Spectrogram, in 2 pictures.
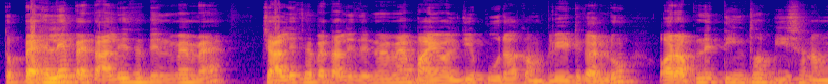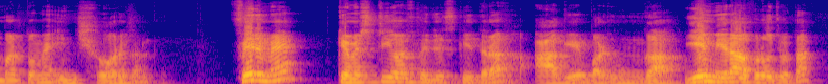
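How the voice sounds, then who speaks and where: A man coaching medical entrance students in an energetic, chatty lesson, talking straight to them and dropping frequent fillers. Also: a little high, a little fast. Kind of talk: energetic exam-strategy lesson, chatty Hinglish.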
